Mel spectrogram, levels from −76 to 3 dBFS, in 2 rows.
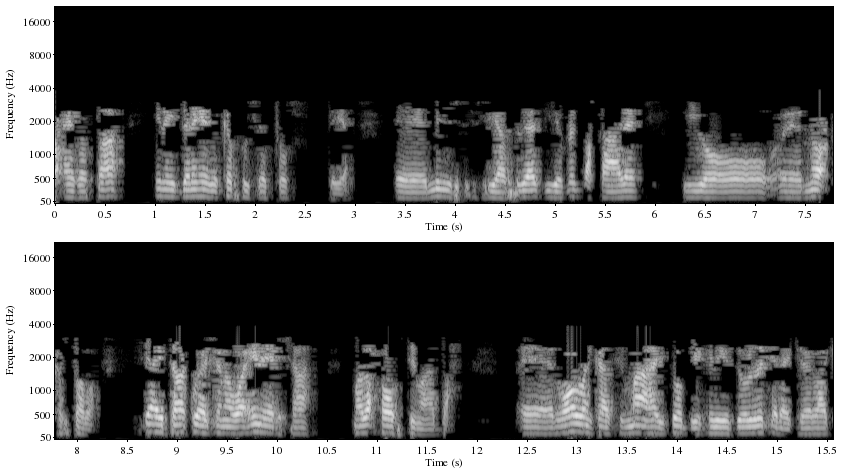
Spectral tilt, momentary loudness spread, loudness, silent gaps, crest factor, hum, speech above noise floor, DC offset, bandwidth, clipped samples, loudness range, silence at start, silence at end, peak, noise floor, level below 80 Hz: -10 dB/octave; 14 LU; -16 LUFS; 2.62-2.70 s; 16 dB; none; 44 dB; under 0.1%; 4 kHz; under 0.1%; 6 LU; 0 s; 0.05 s; 0 dBFS; -60 dBFS; -64 dBFS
